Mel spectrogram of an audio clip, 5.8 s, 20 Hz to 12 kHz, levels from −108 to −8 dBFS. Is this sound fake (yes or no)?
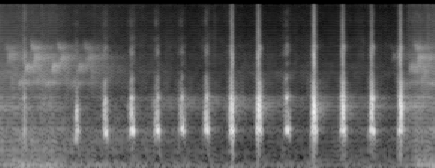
yes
